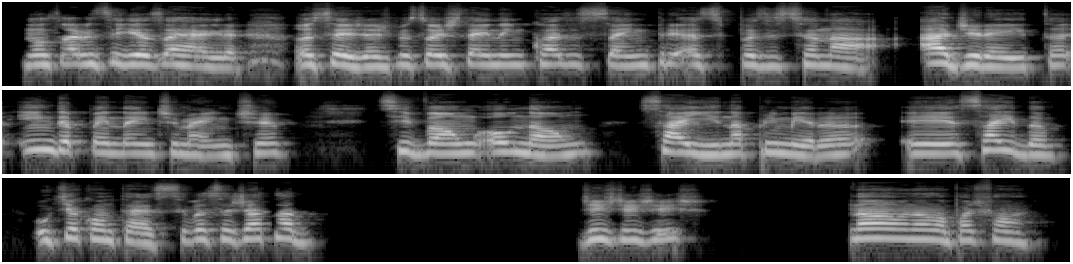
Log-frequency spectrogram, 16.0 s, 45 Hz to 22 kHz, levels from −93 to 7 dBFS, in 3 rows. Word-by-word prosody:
Não 220 Hz, +1 st, 0 dB
sabem 230 Hz, -1 st, +3 dB
seguir 225 Hz, -2 st, +4 dB
essa 225 Hz, +1 st, +3 dB
regra, 180 Hz, -5 st, +3 dB, 0.3 s
ou 225 Hz, -, +4 dB
seja, 205 Hz, -3 st, +5 dB
as 195 Hz, -, -2 dB
pessoas 220 Hz, +1 st, +1 dB
tendem 220 Hz, -1 st, +1 dB
quase 225 Hz, 0 st, -2 dB
sempre 210 Hz, +2 st, -2 dB
a -, -, -1 dB
se 220 Hz, +1 st, -11 dB
posicionar 210 Hz, -, -2 dB, 0.2 s
à 250 Hz, -, +11 dB
direita, 195 Hz, -1 st, +1 dB
independentemente 215 Hz, -6 st, -2 dB, 0.4 s
se 245 Hz, -, -4 dB
vão 210 Hz, 0 st, +1 dB
ou 230 Hz, +1 st, 0 dB
não 195 Hz, +1 st, -1 dB, 0.2 s
sair 220 Hz, -5 st, +3 dB
na 205 Hz, +1 st, -1 dB
primeira, 200 Hz, -3 st, -4 dB
eh, 210 Hz, 0 st, +1 dB
saída. 205 Hz, -6 st, 0 dB
O 215 Hz, -, -4 dB
que 260 Hz, -, -1 dB
acontece, 215 Hz, -8 st, -2 dB
se 225 Hz, -, -10 dB
você 240 Hz, 0 st, -3 dB
já 250 Hz, +2 st, +1 dB
tá 255 Hz, -6 st, -1 dB, 1.4 s
Diz, 240 Hz, 0 st, -1 dB
diz, 235 Hz, -2 st, -2 dB
diz. -, -, -7 dB, 0.7 s
Não, 255 Hz, 0 st, +5 dB
não, 245 Hz, 0 st, 0 dB
não. 225 Hz, -, -2 dB
Pode 230 Hz, 0 st, -6 dB
falar. 210 Hz, -5 st, -7 dB
215 Hz, 155 wpm, -23 LUFS, 200-230 Hz, 1.4 s, à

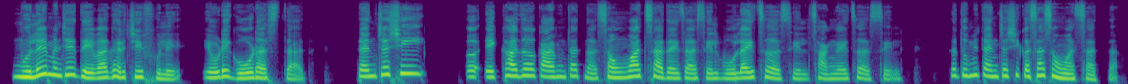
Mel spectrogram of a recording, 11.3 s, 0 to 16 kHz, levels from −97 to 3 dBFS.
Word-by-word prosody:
मुले 235 Hz, +6 st, +7 dB
म्हणजे 305 Hz, -1 st, +4 dB
देवाघरची 215 Hz, +1 st, +2 dB
फुले. 160 Hz, -7 st, -4 dB, 0.3 s
एवढे 210 Hz, +4 st, +2 dB
गोड 190 Hz, +3 st, +2 dB
असतात, 190 Hz, -1 st, -3 dB, 0.5 s
त्यांच्याशी 320 Hz, +8 st, +2 dB, 0.4 s
अ, 235 Hz, -, -2 dB
एखादं 265 Hz, +4 st, +2 dB
काय 235 Hz, -2 st, +1 dB
म्हणतात 235 Hz, +2 st, -2 dB
ना, 190 Hz, -3 st, -3 dB
संवाद 220 Hz, +5 st, +1 dB
साधायचा 195 Hz, -5 st, -1 dB
असेल, 180 Hz, 0 st, -4 dB
बोलायचं 200 Hz, +3 st, 0 dB
असेल, 165 Hz, -1 st, -8 dB
सांगायचं 170 Hz, 0 st, -5 dB
असेल 160 Hz, 0 st, -11 dB, 0.5 s
तर -, -, -2 dB
तुम्ही 280 Hz, +1 st, 0 dB
त्यांच्याशी 265 Hz, +1 st, -1 dB
कसा 255 Hz, +3 st, +1 dB
संवाद 190 Hz, -10 st, +2 dB
साधता? 155 Hz, -5 st, -9 dB
220 Hz, 140 wpm, -20 LUFS, 185-255 Hz, 0.5 s, मुले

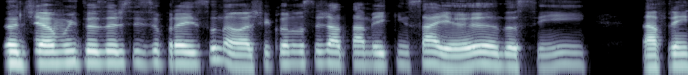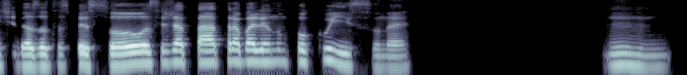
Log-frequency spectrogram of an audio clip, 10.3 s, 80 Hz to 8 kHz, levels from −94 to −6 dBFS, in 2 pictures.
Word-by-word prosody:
Não 170 Hz, -1 st, +8 dB
tinha 165 Hz, +1 st, +5 dB
muito 175 Hz, +1 st, -1 dB
exercício 170 Hz, 0 st, 0 dB
para 170 Hz, 0 st, +4 dB
isso 160 Hz, +5 st, 0 dB
não, 150 Hz, -8 st, +1 dB
acho 135 Hz, 0 st, -1 dB
que 155 Hz, -, -11 dB
quando 165 Hz, +1 st, -2 dB
você 165 Hz, +1 st, -8 dB
já 170 Hz, -2 st, +1 dB
tá 160 Hz, +1 st, -4 dB
meio 155 Hz, -1 st, -3 dB
que 160 Hz, 0 st, -18 dB
ensaiando, 155 Hz, -1 st, +2 dB
assim, 145 Hz, +3 st, -8 dB, 0.4 s
na 135 Hz, 0 st, +3 dB
frente 150 Hz, -1 st, -2 dB
das 140 Hz, -1 st, -1 dB
outras 145 Hz, 0 st, -5 dB
pessoas, 155 Hz, +4 st, +2 dB
você 175 Hz, -, -11 dB
já 180 Hz, 0 st, 0 dB
tá 180 Hz, 0 st, 0 dB
trabalhando 185 Hz, 0 st, -1 dB
um -, -, -16 dB
pouco 185 Hz, +3 st, -7 dB
isso, 150 Hz, -7 st, -7 dB
né? 130 Hz, 0 st, -11 dB, 1.5 s
Uhum. 140 Hz, -3 st, -10 dB
160 Hz, 180 wpm, -24 LUFS, 145-175 Hz, 1.5 s, Não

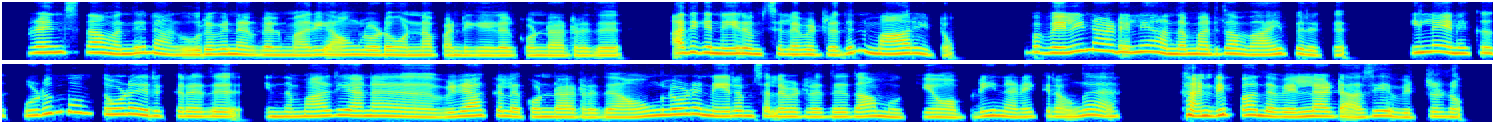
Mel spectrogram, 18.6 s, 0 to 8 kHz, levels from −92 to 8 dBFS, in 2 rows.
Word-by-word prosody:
Friends 280 Hz, +2 st, +1 dB
தான் 275 Hz, -2 st, +4 dB
வந்து 225 Hz, +4 st, +1 dB
நாங்க 200 Hz, -5 st, -1 dB
உறவினர்கள் 200 Hz, -3 st, 0 dB
மாரி. 175 Hz, +2 st, -1 dB
அவங்களோட 190 Hz, -1 st, 0 dB
ஒண்ணா 175 Hz, +1 st, -1 dB
பண்டிகைகள் 170 Hz, -1 st, -3 dB
கொண்டாடுறது, 165 Hz, 0 st, -2 dB, 0.4 s
அதிக 275 Hz, 0 st, +2 dB
நேரம் 235 Hz, -2 st, +3 dB
செலவிடுறதுன்னு 200 Hz, -, -1 dB
மாறிட்டோம். 230 Hz, -4 st, +1 dB, 0.4 s
இப்போ 290 Hz, +1 st, -4 dB
வெளிநாடுலயும் 310 Hz, 0 st, +3 dB
அந்த 215 Hz, -2 st, +3 dB
மாரி 210 Hz, -1 st, +1 dB
தான், 220 Hz, -4 st, 0 dB
வாய்ப்பு 220 Hz, +5 st, -1 dB
இருக்கு. 175 Hz, 0 st, -5 dB, 0.5 s
"இல்ல, 295 Hz, -, +2 dB
எனக்கு 245 Hz, +1 st, -1 dB, 0.2 s
குடும்பத்தோடு 310 Hz, 0 st, 0 dB
இருக்குறது, 200 Hz, -2 st, -1 dB, 0.3 s
இந்த 195 Hz, 0 st, 0 dB
மாரியான 225 Hz, +1 st, +2 dB, 0.5 s
விழாக்களை 220 Hz, 0 st, +1 dB
கொண்டாடுறது, 180 Hz, -2 st, -1 dB
அவங்களோட 250 Hz, +10 st, +2 dB
நேரம் 215 Hz, +1 st, +1 dB
செலவிடுறது 190 Hz, -2 st, -1 dB
தான் 210 Hz, +2 st, +1 dB
முக்கியம்" 180 Hz, +1 st, -4 dB
அப்படின்னு 205 Hz, +6 st, -1 dB
நெனைக்கிறவங்க, 195 Hz, +6 st, -2 dB, 0.6 s
கண்டிப்பா 245 Hz, +3 st, +3 dB
அந்த 215 Hz, -, +3 dB
வெளிநாட்டு 200 Hz, +2 st, +2 dB
ஆசையை 220 Hz, +6 st, 0 dB
விட்டுறணும். 180 Hz, +2 st, -4 dB
210 Hz, 130 wpm, -23 LUFS, 185-245 Hz, 0.6 s, தான்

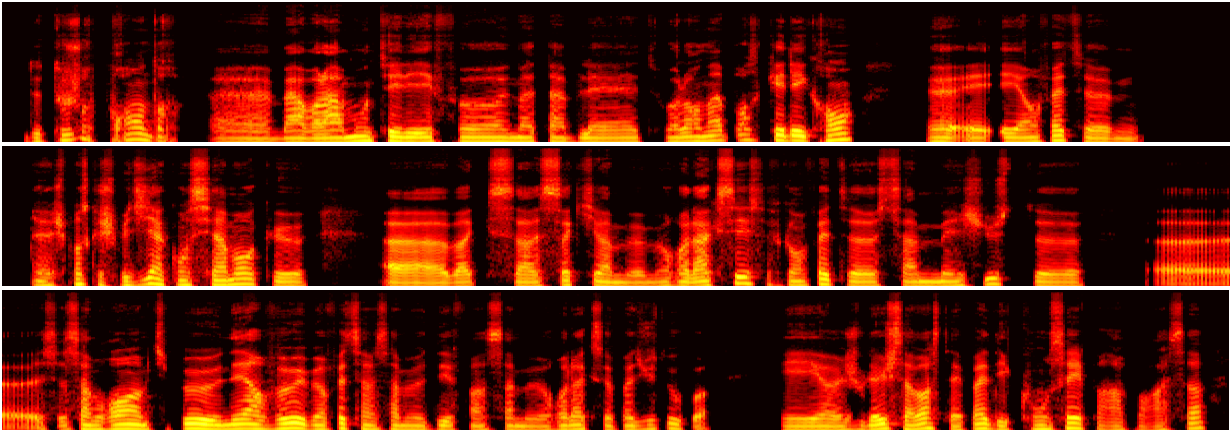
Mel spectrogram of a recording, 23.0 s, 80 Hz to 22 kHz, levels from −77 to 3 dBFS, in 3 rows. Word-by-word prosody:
de 110 Hz, 0 st, -5 dB
toujours 150 Hz, -, -4 dB
prendre, 160 Hz, -2 st, -3 dB, 0.2 s
heu, 100 Hz, -1 st, -4 dB
bah, 100 Hz, +2 st, +1 dB
voilà, 100 Hz, +2 st, +4 dB
mon 120 Hz, +3 st, +3 dB
téléphone, 115 Hz, -1 st, +2 dB
ma 110 Hz, 0 st, 0 dB
tablette 105 Hz, -1 st, -3 dB
ou -, -, -6 dB
alors 120 Hz, +2 st, +1 dB
n'importe 140 Hz, +3 st, -2 dB
quel 140 Hz, -2 st, +4 dB
écran, 140 Hz, +5 st, +3 dB, 0.5 s
heu 110 Hz, -1 st, +2 dB
et 105 Hz, -, 0 dB
et 110 Hz, -, +1 dB
en 110 Hz, +1 st, 0 dB
fait, 135 Hz, +2 st, -1 dB
hem, 95 Hz, -3 st, -3 dB, 0.8 s
heu, 110 Hz, -1 st, -1 dB
je -, -, -3 dB
pense 145 Hz, -, +1 dB
que -, -, -6 dB
je -, -, 0 dB
me 115 Hz, -, +1 dB
dit, 135 Hz, +9 st, +2 dB
inconsciemment, 130 Hz, +1 st, +3 dB
que, 115 Hz, -, -8 dB
heu, 105 Hz, -, -6 dB, 0.5 s
bah, 95 Hz, +1 st, +2 dB
que -, -, -33 dB
ça 100 Hz, -1 st, +1 dB
c'est -, -, +3 dB
ça 120 Hz, -, +1 dB
qui 115 Hz, -, -5 dB
va 105 Hz, -, +2 dB
me 95 Hz, +1 st, -4 dB
relaxer. 110 Hz, +10 st, +2 dB
Sauf 125 Hz, -8 st, -11 dB
qu'en 115 Hz, +1 st, -2 dB
fait, 130 Hz, 0 st, 0 dB
heu, 105 Hz, -1 st, +1 dB
ça 105 Hz, +1 st, -4 dB
me 105 Hz, -, 0 dB
met 110 Hz, 0 st, -1 dB
juste, 150 Hz, +4 st, -5 dB
heu 105 Hz, -1 st, -2 dB, 0.5 s
heu, -, -, -3 dB
ça -, -, -7 dB
ça 115 Hz, +2 st, +1 dB
me 115 Hz, -, +1 dB
rend 125 Hz, +3 st, +5 dB
un 120 Hz, -, +4 dB
petit 115 Hz, 0 st, -8 dB
peu 130 Hz, -1 st, +6 dB
nerveux, 130 Hz, +3 st, +5 dB
eh -, -, +4 dB
ben, 115 Hz, -, 0 dB
en -, -, -1 dB
fait, 140 Hz, +6 st, +1 dB
ça 120 Hz, -4 st, -2 dB
ça 110 Hz, +1 st, -3 dB
me 105 Hz, -1 st, -3 dB
dé 110 Hz, +1 st, -3 dB
enfin, 100 Hz, 0 st, -7 dB
ça 105 Hz, +2 st, 0 dB
me 100 Hz, -1 st, -4 dB
relaxe 110 Hz, +4 st, -2 dB
pas 105 Hz, -, -2 dB
du 115 Hz, +3 st, -6 dB
tout, 130 Hz, 0 st, -3 dB
quoi -, -, -6 dB, 0.4 s
et 100 Hz, 0 st, 0 dB
heu, 100 Hz, -1 st, 0 dB
je 100 Hz, -, -5 dB
voulais 110 Hz, +2 st, +2 dB
juste 130 Hz, -, +1 dB
savoir 125 Hz, +5 st, +4 dB
si 140 Hz, -, -8 dB
tu -, -, -15 dB
avais 95 Hz, -, -2 dB
pas 135 Hz, +5 st, +2 dB
des 105 Hz, -4 st, -3 dB
conseils 115 Hz, +7 st, 0 dB
par 110 Hz, -6 st, -12 dB
rapport 100 Hz, -1 st, -9 dB
à 95 Hz, -, -7 dB
ça, 145 Hz, +8 st, -2 dB
110 Hz, 235 wpm, -22 LUFS, 105-130 Hz, 0.8 s, peu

